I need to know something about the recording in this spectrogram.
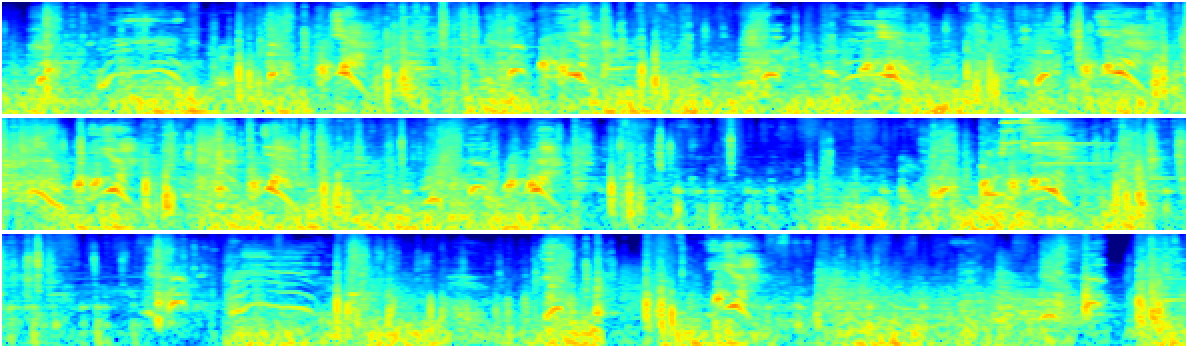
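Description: Light footsteps patter quickly across a stone path.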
